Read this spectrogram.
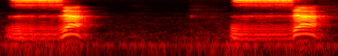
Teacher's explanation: makhraj huruf z ujung lidah bertemu gigi seri bawah bagian dalam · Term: huruf Za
